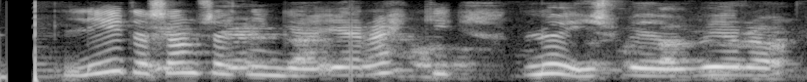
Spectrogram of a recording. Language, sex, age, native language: Icelandic, male, 12, Icelandic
